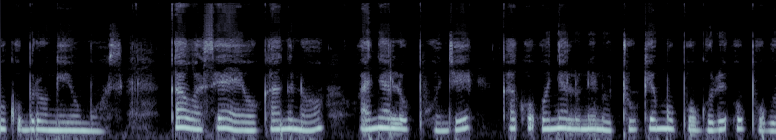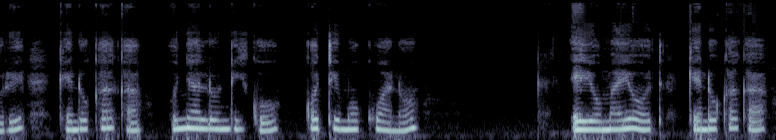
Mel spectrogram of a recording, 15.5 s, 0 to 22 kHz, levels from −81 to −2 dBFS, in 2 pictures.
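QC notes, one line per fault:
Throughout, Opus compression: plainly audible grainy, rough speech with noise-filled bands reaching about 20 kHz, likely Opus CELT mode at a rate fitting 24 kbps.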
